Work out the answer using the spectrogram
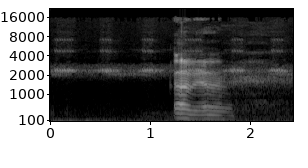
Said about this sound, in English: I really might go and get a cricket noise to drop after that.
